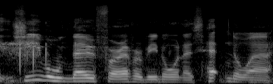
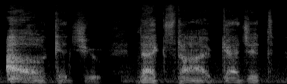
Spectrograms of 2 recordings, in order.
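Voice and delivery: slow, low villain growl; Doctor Claw; 6 semitones lower, slower than usual. Retold or imitated. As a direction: lower menacing cartoon villain. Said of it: "sound like Doctor Claw".

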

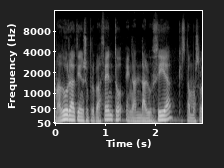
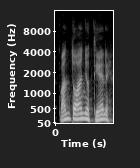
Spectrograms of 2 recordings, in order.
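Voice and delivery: a higher, slower try at Andalusian that sounds strange; odd imitation accent; 5 semitones higher than usual. Shown as a demonstration. Learner trying Andalusian for a friend, an odd accent. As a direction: copy the Andalusian line, a bit off. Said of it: "pones un acento muy extraño".

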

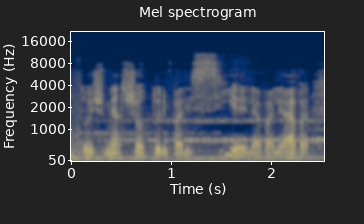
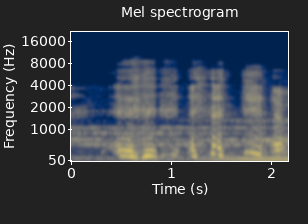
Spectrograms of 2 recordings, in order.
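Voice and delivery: nervous laugh; 7 semitones higher than usual. Acted. Nervous laugh under threat.

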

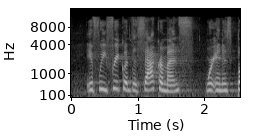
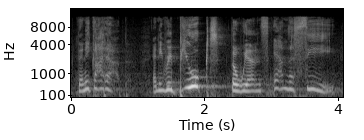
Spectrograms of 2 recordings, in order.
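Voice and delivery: usual speaking voice

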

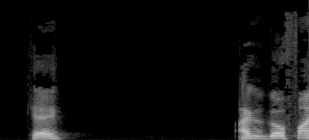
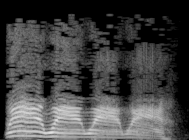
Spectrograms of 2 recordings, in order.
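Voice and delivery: high, loud mock wailing; mock crying; 9 semitones higher, 6 dB louder, slower than usual. Preacher mocks the complaining people, exaggerated crybaby wail. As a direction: wail like a bawling baby, hammed up. Mimics whining after complaint.

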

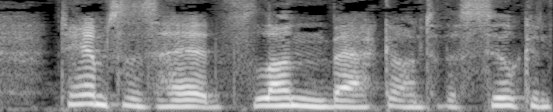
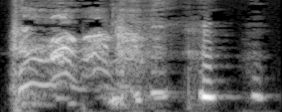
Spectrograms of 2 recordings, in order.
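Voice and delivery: high crying laugh. Real, not acted. Author about to read her fanfic aloud, whimpering laugh. Embarrassed to start reading.

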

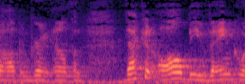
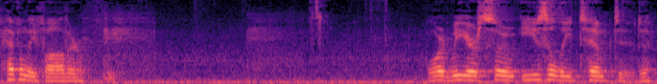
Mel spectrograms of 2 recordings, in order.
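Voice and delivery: prayer. Acted. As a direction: lead the congregation in prayer. Leads a closing prayer.

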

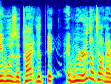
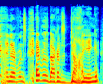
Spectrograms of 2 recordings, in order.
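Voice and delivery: usual speaking voice

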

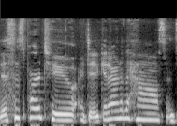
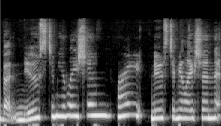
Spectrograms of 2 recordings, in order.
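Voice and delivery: stimulation raised high and stressed; emphatic correction; 6 semitones higher than usual. Real, not acted. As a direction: lean hard on new stimulation.

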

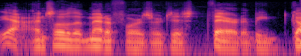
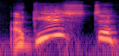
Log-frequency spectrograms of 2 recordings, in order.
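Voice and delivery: put-on much higher call with a French accent; a mother calling her boy, in a French accent. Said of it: "cried Annie".

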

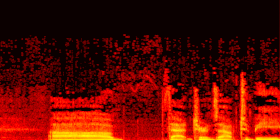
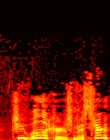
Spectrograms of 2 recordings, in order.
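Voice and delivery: put-on gee-whiz kid; 3 dB louder than usual. Old-timey kid exclamation.

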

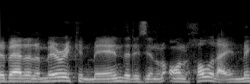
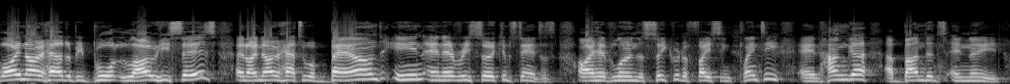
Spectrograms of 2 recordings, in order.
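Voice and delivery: loud, raised preaching read; scripture reading; 4 semitones higher, 7 dB louder than usual. Real, not acted. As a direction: proclaim the verse to the congregation.

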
